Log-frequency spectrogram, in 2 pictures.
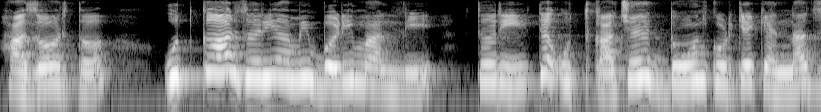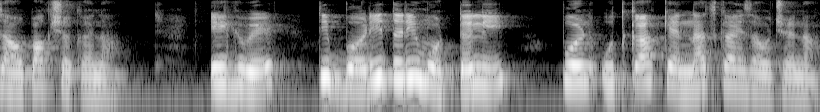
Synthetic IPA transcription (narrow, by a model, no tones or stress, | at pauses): had͡zɔəɾt̪ʰə | ut̪kaɾd͡zəɾiamibəɽiːmalːi | t̪əɾit̪ɛ̃ʔut̪kat͡ɕed̪onkuɽkekɛnːat͡sd͡zawpakɕəkəna | eɡʋeɽ | t̪ibəɽiːt̪əɾimoʈːəli | pəɳut̪kakːɛnːat͡skajd͡zawt͡ɕɛna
